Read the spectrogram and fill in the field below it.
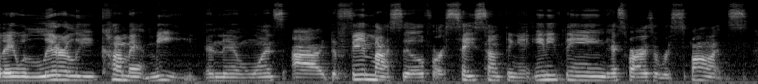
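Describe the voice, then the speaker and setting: A woman's voice: on the low side, fairly bright tone. A young woman chatting casually to viewers while doing her makeup, rambling and confiding. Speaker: beauty vlogger.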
